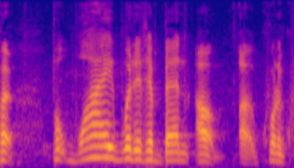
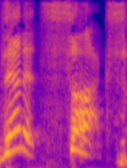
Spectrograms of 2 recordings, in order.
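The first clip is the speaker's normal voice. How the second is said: loud and emphatic, higher; 12 semitones higher than usual. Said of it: "I like you mean it".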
